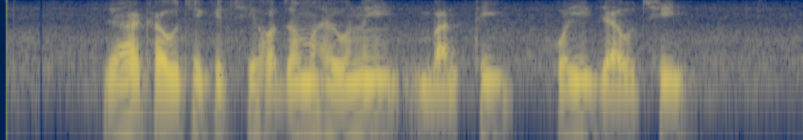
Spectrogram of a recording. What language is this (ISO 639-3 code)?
ori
